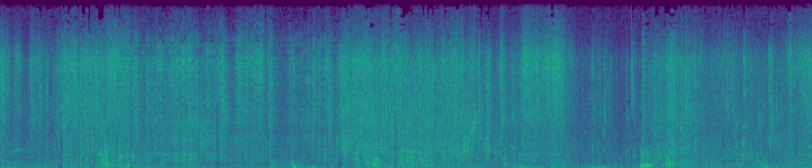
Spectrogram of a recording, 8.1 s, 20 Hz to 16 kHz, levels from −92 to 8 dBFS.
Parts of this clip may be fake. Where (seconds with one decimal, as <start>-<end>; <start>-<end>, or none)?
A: 1.2-3.4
